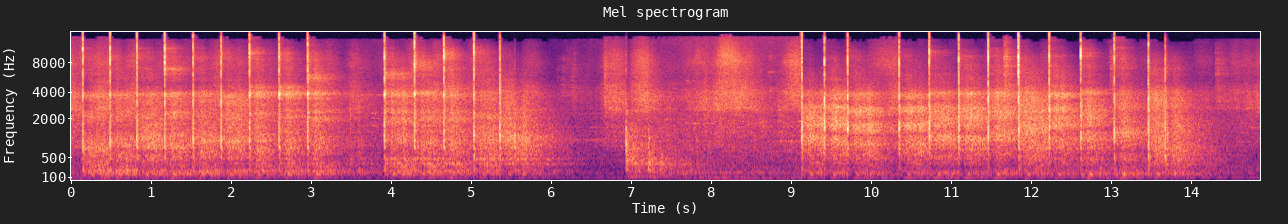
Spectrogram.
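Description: A hammer taps repeatedly on wood in quick, steady blows.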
